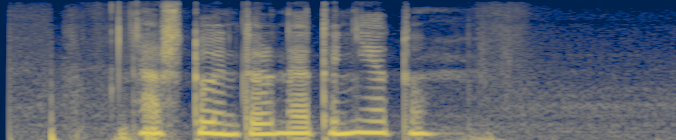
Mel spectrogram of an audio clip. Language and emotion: Russian, neutral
